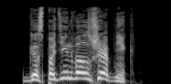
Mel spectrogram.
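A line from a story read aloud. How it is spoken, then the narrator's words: Shout. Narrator (Russian): крикнул он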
